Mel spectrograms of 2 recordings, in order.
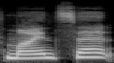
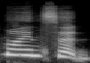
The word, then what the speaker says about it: mindset: 2 clear syllables, stress on the first, not mindset.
